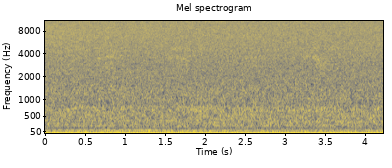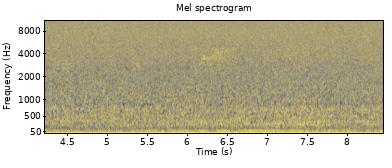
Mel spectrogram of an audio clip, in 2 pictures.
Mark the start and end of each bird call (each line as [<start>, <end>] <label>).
[6.11, 6.71] unidentified bird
